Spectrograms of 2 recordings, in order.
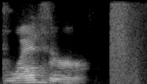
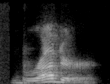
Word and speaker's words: brother: So if a student is saying, instead of brother, brudder, there's not going to be any problem of comprehension.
